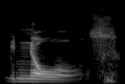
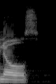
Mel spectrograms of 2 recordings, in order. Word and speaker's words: gnoll: you do see 3 gnolls. Kind of just walking up the road towards you. I would like to I say don't that have the milk, Leonardo. G is silent.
